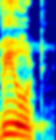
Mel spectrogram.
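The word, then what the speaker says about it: but: देखिए ये बट की स्पेलिंग है लेकिन यहाँ हम लोग क्या बोलते हैं ब्यूट, पेंट, हेक्स, हेप्ट, ऑक्ट,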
